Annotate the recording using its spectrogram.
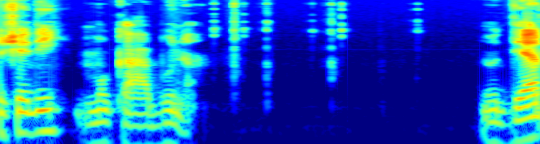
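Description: A man's voice speaking briefly, then a few faint, scattered clicks from a stylus on a drawing tablet as a word is handwritten on screen.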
